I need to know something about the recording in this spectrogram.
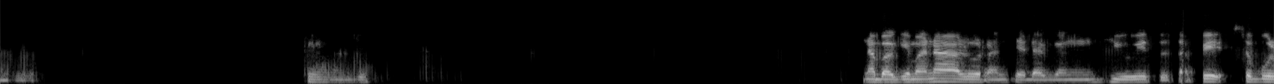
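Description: A young man speaks calmly into a microphone over an online call, with pauses.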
